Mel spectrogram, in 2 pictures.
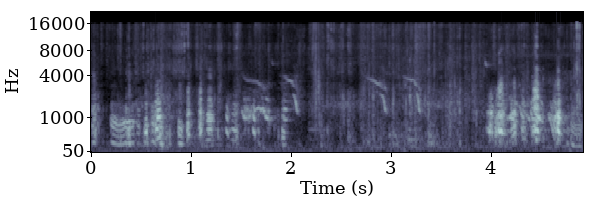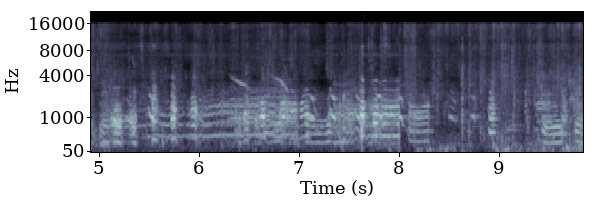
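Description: A hen bred from a rooster and guinea fowl cross clucks repeatedly at close range on a small farm, with other chickens calling around it in busy, irregular bursts.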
